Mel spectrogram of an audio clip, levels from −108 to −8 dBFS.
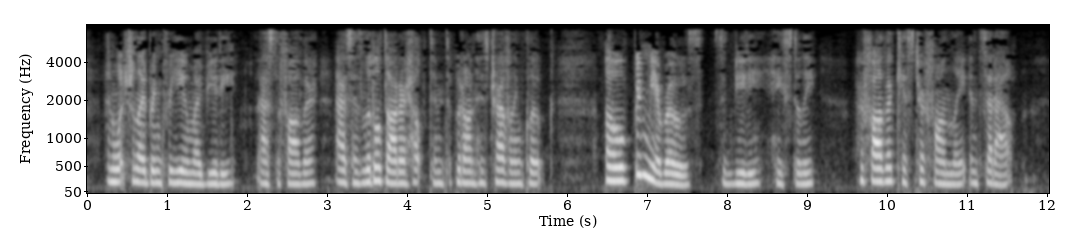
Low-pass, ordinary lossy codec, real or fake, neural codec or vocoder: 7.2 kHz; MP3, 32 kbps; fake; codec, 16 kHz, 16 kbps, FreqCodec, smaller model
